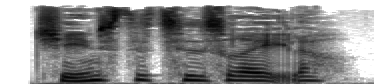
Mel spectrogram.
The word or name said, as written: tjenestetidsregler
